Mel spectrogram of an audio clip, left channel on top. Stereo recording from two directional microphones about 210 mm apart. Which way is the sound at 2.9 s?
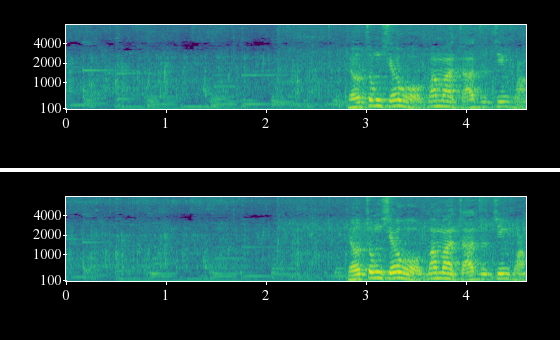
35° right (ahead or behind).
